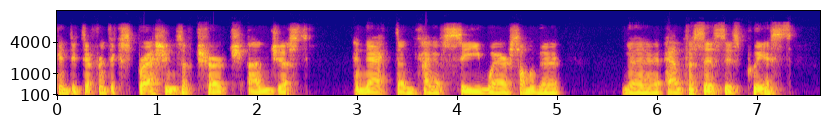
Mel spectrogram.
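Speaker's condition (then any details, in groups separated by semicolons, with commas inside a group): Cleft lip and palate; much speech therapy in childhood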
